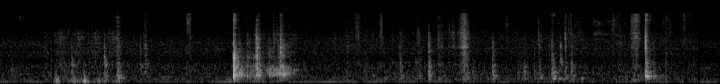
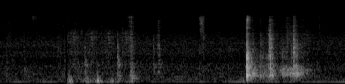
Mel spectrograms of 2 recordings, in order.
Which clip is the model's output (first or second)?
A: first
